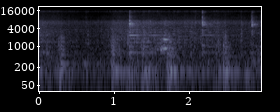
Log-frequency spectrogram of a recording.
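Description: Boiled chickpea dal, added with its cooking water, sizzles and crackles in a pan as it is stir-fried with spices. A spoon scrapes and clinks against the pan several times over a continuous hiss.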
